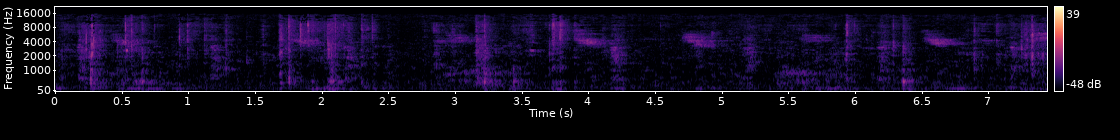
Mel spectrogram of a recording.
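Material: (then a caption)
Soap. A metal knife blade scrapes and carves dry, crumbly chunks from a solid pink soap block held in the hand. The result is a quiet run of short, gritty scraping strokes with crisp, crunchy bright edges and soft low rustling between cuts.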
